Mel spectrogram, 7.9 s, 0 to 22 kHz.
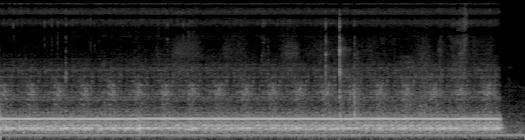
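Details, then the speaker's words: Mastertronic analyzer during a reference test with marine-based reference fluid: the empty (drain) motor hums at one steady mid pitch about seven seconds, then cuts off cleanly, draining the 10 ml of reference fluid from the reaction chamber until air bubbles appear; normal. "Now you can hear the empty motor starts. You can see that the reference fluids will be drained here, and soon you will see air bubbles that it's completely drained."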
